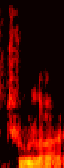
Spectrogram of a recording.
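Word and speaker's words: Thule: Arctic area up there was ultimatula Americans are pronounced it fool but it's Tula in German and so one wonders why went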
